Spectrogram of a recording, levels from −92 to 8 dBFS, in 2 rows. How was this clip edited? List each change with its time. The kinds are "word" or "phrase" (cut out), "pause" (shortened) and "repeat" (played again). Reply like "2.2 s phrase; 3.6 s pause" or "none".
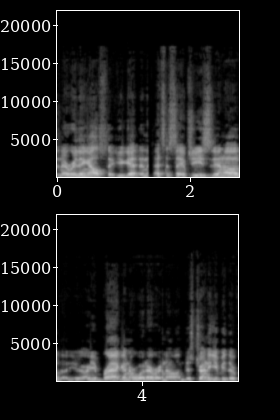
1.6 s word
